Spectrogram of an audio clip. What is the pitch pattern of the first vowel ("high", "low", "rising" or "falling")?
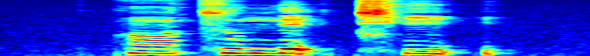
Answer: low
